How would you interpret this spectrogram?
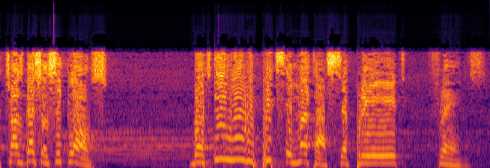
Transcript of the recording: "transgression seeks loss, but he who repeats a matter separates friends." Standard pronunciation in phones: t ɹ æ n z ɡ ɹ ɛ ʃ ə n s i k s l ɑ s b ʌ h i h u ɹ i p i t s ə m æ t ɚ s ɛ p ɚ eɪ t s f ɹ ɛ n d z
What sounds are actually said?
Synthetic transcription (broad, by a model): t ɹ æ n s ɡ ɹ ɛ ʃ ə n s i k l ɑ s b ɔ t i h u ɹ i p i t s ə m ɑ t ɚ s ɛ p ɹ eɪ t f ɹ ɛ n d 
